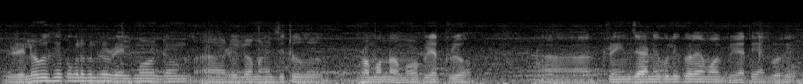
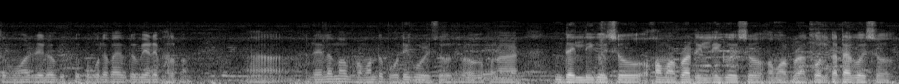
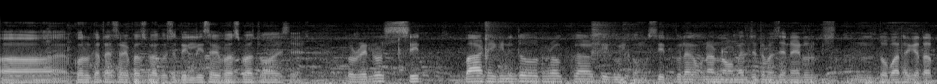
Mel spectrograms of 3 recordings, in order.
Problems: constant background noise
